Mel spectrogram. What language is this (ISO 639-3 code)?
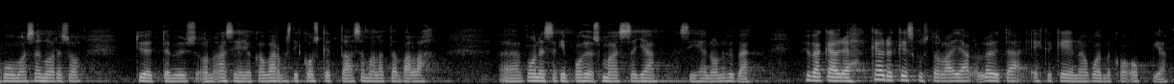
fin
